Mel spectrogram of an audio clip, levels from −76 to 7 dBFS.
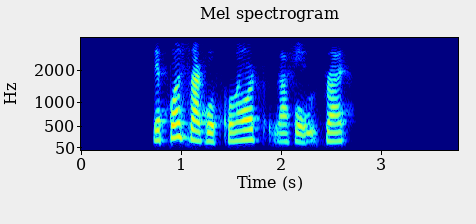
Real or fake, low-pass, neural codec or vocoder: fake; 3.6 kHz; codec, 16 kHz, 0.5 kbps, FreqCodec, larger model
